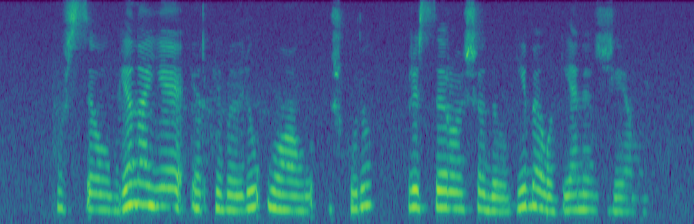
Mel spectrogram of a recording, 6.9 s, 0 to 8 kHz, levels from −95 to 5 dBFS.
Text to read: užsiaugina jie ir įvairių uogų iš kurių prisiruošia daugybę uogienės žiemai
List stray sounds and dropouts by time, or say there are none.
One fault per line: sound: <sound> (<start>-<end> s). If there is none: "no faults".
no faults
